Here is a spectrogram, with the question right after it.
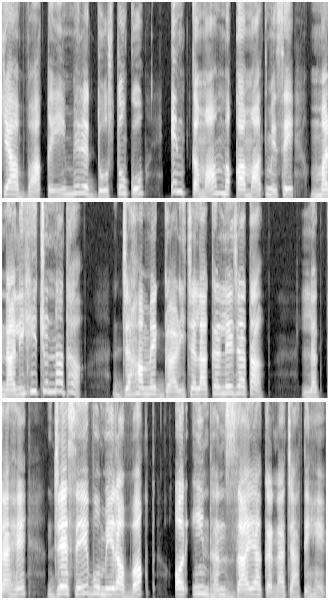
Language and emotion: Urdu, angry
